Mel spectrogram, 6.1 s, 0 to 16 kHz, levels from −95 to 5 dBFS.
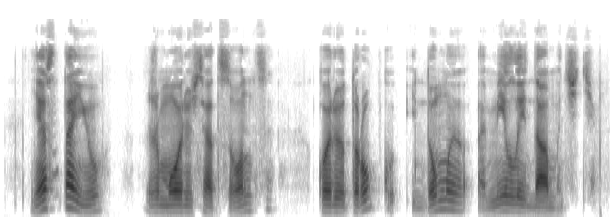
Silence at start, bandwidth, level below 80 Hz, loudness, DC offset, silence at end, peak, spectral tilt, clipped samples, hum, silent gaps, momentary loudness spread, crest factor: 0.35 s; 10.5 kHz; -78 dBFS; -25 LUFS; under 0.1%; 0.15 s; -4 dBFS; -2.5 dB/octave; under 0.1%; none; none; 14 LU; 22 dB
